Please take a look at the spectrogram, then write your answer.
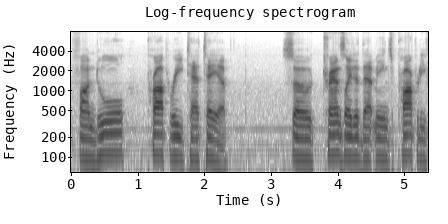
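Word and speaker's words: Fondul Proprietatea: The name of the company, I'll try to pronounce it, it's Romanian, but it's pronounced Fondul Propritatea.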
